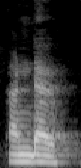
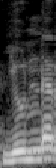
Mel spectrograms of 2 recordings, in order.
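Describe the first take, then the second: First: The word begins with an 'uh' sound. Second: The word begins with a 'yoo' sound. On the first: The speaker calls it right. "इसको पढ़ेंगे अंडर" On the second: The speaker calls it wrong. "यूंडर नहीं पढ़ेंगे"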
